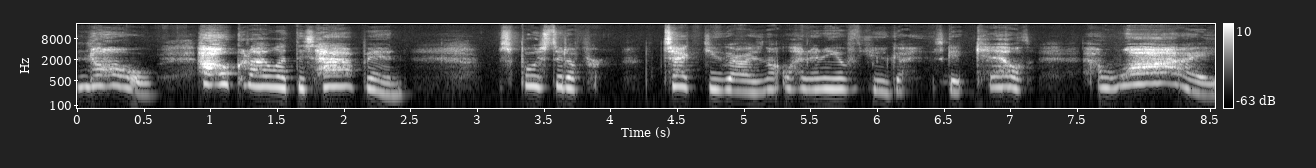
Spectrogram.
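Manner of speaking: mock furious anguished cry. Retelling a hero's reaction on learning his friend was killed, retelling a furious outburst. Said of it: "he's just like super pissed, super mad".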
